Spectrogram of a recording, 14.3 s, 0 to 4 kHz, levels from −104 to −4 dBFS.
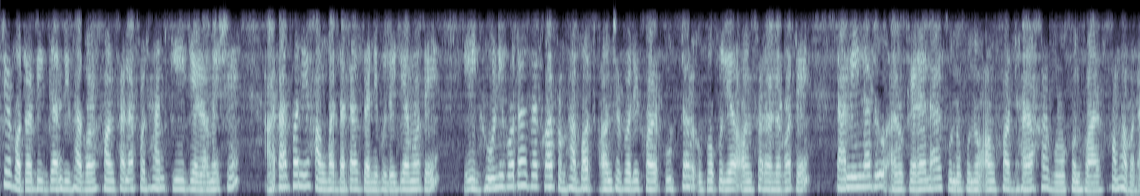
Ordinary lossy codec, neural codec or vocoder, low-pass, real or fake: none; vocoder, 22.05 kHz, 80 mel bands, HiFi-GAN; 3.6 kHz; fake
